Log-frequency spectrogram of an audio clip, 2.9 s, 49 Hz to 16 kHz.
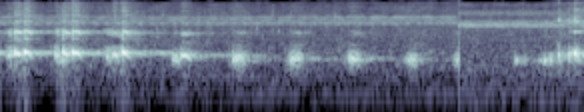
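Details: White ibis in Costa Rica, seen in 2021 on trips to national parks, filmed with a Fujifilm XH1 camera: a series of about ten nasal, honking notes, loud and quick at first, then slowing and fading.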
